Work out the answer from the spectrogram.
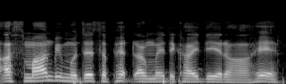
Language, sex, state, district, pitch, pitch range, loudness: Hindi, male, Arunachal Pradesh, Lower Dibang Valley, 135 Hz, 125-150 Hz, -19 LUFS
